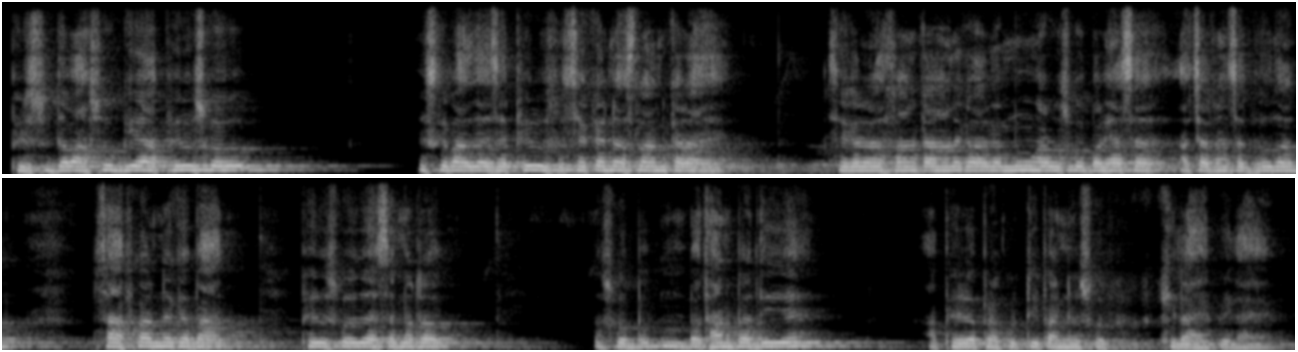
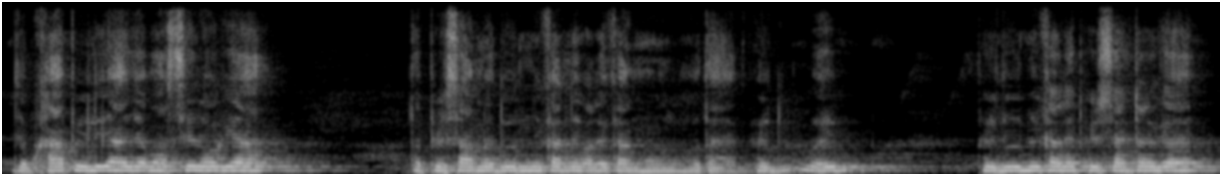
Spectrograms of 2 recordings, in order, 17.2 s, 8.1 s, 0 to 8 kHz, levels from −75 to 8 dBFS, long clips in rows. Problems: constant background noise, background conversations at intervals, echo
